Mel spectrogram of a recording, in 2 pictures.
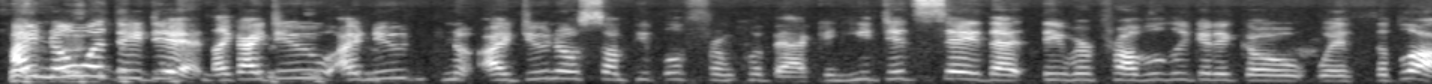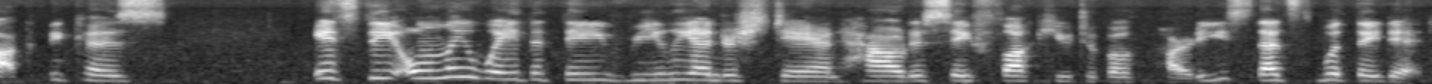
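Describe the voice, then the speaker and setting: A woman's voice: a little high, moderate pace, a bit bright, low-quality recording. A Canadian woman chatting casually on a podcast, rambling with lots of fillers and restarts. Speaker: podcast co-host. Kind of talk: casual chat.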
